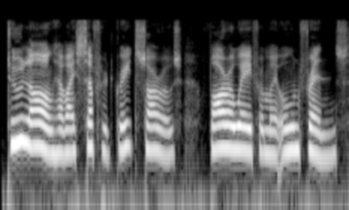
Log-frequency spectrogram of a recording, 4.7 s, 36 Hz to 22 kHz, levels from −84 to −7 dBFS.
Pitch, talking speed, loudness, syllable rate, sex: 225 Hz, 165 wpm, -15 LUFS, 4.1 syllables/s, female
